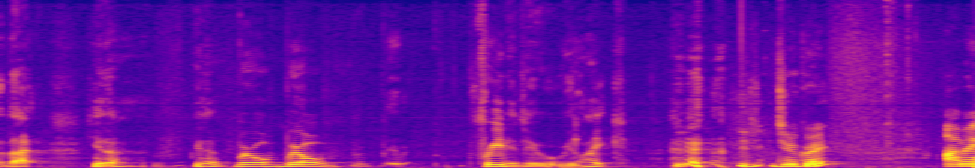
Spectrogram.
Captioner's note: laughs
